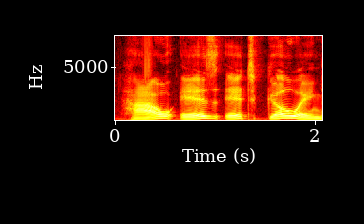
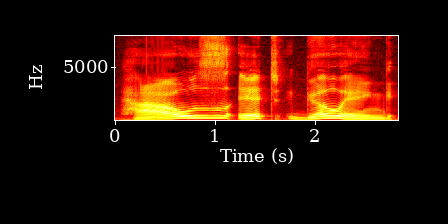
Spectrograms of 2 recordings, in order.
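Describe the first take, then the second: First: The word is is said in full. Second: The word is is shortened to an s sound.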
